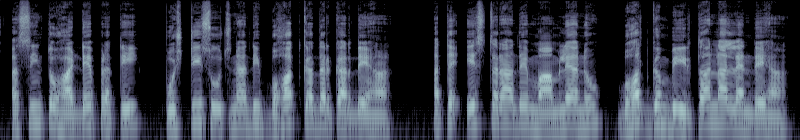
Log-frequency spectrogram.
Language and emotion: Punjabi, fearful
